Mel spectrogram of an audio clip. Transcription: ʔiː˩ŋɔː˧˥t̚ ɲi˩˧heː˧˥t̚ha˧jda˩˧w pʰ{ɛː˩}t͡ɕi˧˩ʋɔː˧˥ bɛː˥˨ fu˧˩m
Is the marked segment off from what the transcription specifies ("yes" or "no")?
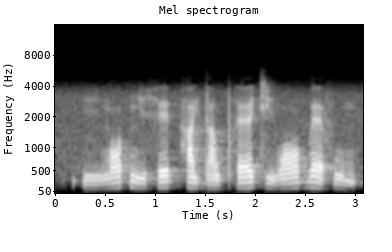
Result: yes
